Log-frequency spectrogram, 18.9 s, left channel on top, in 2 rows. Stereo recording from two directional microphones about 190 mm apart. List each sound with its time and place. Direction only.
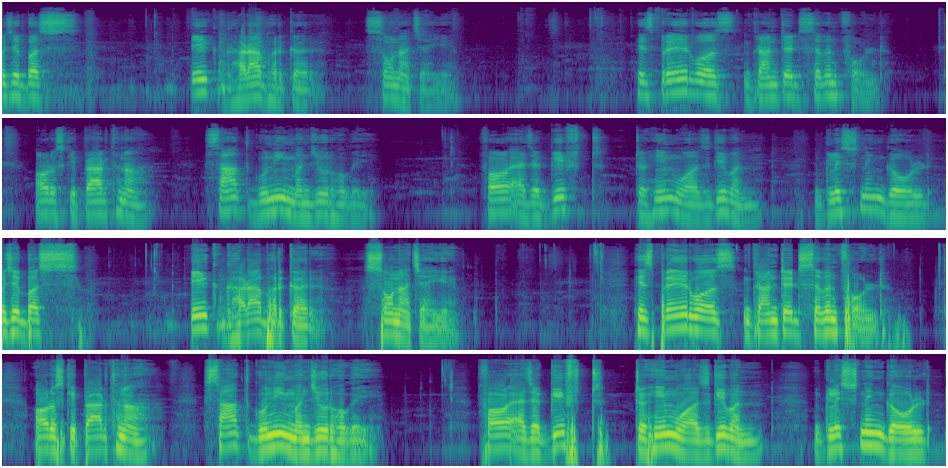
0.0 s speech: 40° right (ahead or behind)
6.0 s speech: 45° right (ahead or behind)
